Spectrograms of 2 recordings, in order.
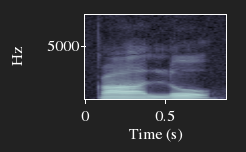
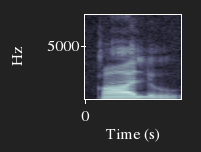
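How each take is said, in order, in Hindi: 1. इस शब्द के अंत में 'oh' स्वर है। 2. इस शब्द के अंत में लंबा 'oo' स्वर है। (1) "इसे कालो पढ़ते हैं, जो कि गलत है" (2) "लाम वाव पेश लू"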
